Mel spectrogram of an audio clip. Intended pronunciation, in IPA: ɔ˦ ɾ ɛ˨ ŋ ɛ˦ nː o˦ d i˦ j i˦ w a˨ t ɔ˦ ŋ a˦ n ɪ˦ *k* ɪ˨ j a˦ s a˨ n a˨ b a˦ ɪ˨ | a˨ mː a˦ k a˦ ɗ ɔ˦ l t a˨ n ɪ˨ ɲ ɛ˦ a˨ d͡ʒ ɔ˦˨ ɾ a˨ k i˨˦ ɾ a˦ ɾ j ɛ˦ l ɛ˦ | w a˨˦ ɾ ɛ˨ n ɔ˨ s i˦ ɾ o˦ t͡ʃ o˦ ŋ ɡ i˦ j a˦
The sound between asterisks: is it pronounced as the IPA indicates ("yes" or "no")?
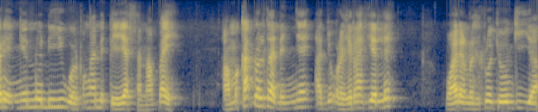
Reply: no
